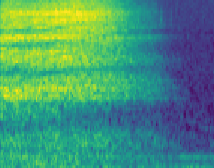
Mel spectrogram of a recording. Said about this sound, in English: So we're going to breathe in through the nose.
